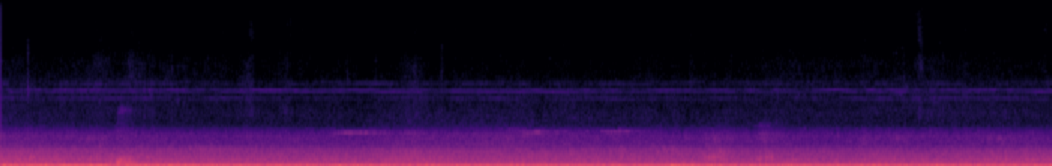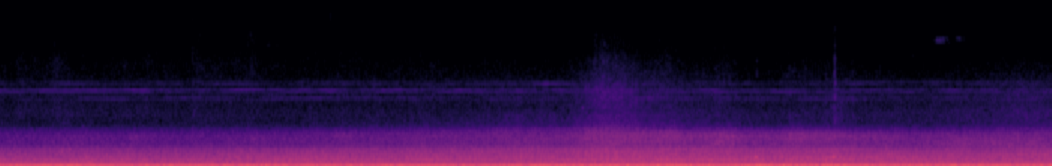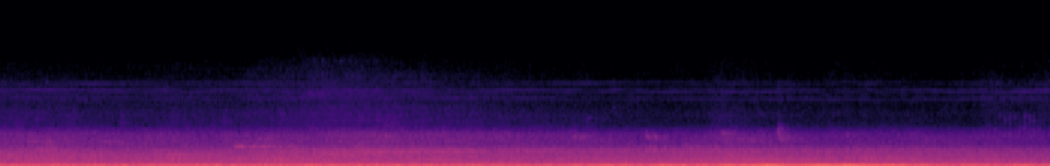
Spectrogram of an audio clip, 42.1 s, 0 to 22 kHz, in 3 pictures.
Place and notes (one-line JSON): {"title": "ZhengShou Park, Taipei City - Sitting in the park", "date": "2014-04-04 16:59:00", "description": "Sitting in the park, Birds sound, Traffic Sound\nPlease turn up the volume a little. Binaural recordings, Sony PCM D100+ Soundman OKM II", "latitude": "25.05", "longitude": "121.53", "altitude": "17", "timezone": "Asia/Taipei"}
